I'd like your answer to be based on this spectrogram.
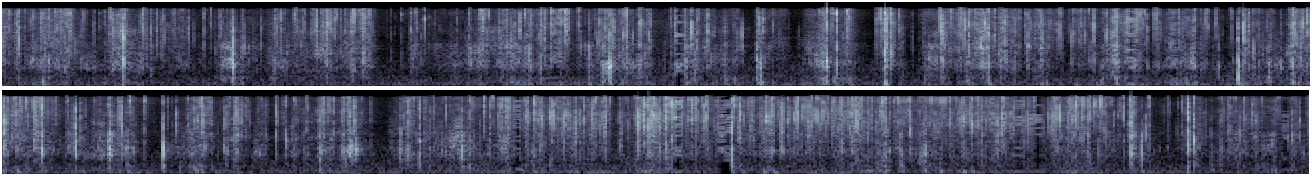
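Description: A tissue paper roll wrapped in clear plastic film is held upright near the mic while fingertips pinch, scratch and tap the plastic wrap on its top. A steady, bright crinkling runs throughout, punctuated by many sharp, quick ticks and taps with almost no low end.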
